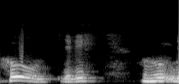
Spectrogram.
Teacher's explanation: Kalau ha itu adalah masuk di e wastul halqi jadi dia berada di ee pangkal tenggorokan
